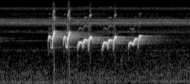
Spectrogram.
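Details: A male sooty-headed bulbul with red eyes, used as a lure for wild ones, pours out a fast bubbling run of about eight liquid notes in one burst, with a steady hiss in the background.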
